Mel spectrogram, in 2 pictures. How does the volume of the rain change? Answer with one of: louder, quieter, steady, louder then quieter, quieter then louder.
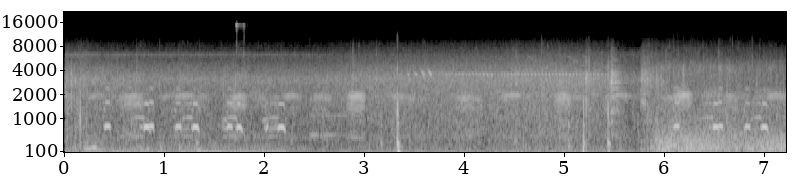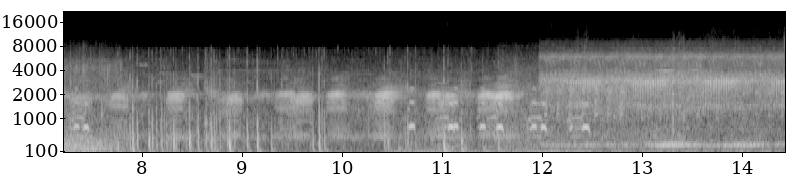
louder then quieter.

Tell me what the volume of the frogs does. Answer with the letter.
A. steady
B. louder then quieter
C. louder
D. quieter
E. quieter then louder
C.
